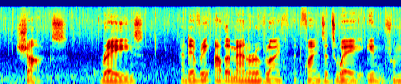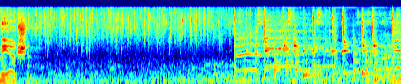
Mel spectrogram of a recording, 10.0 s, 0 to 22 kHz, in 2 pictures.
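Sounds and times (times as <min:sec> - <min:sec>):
light underwater crackle: 0:00.0 - 0:08.3.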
